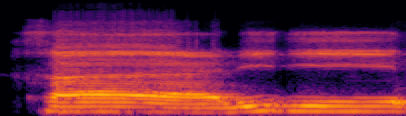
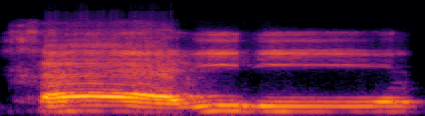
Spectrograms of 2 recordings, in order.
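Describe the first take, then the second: The two takes are said the same way.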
